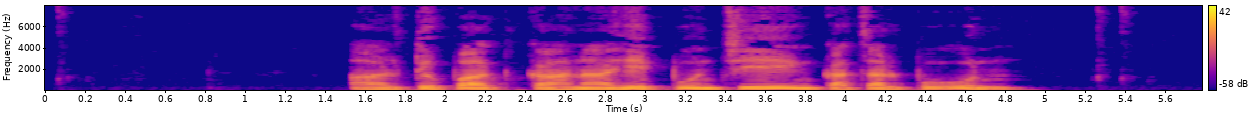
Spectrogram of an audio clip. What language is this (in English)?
Bunun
